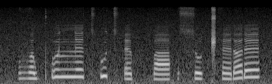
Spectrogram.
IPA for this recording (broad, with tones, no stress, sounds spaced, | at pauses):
v ɐ˩ w pʼ ʊ˥ lː ɛ˥ t͡sʼ u˥ t͡sʼ ɛ˩ pː a˩ | s ʊ˩ ǁʰ ɛ˩ ɾ ɐ˥ ɾ ɛ˥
